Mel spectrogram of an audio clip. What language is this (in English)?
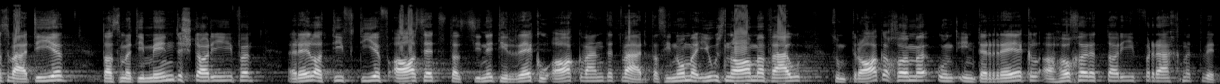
Swiss German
